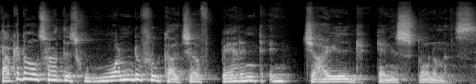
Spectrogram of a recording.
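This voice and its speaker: A man's fairly high, somewhat breathy voice swings very widely in pitch. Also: moderate pace. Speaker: radio jockey. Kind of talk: interview answer.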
